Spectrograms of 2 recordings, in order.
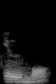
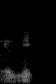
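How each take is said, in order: First: The word ends with a 'u' vowel. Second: The word ends with an 'i' vowel. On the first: The speaker calls it right. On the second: The speaker calls it wrong. "bukan ilmi"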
